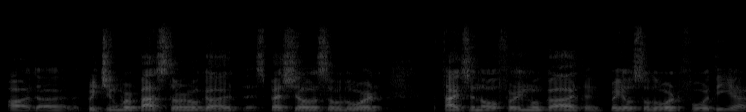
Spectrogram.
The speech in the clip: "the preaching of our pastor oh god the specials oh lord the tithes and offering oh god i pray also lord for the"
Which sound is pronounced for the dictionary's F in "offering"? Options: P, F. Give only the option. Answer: F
